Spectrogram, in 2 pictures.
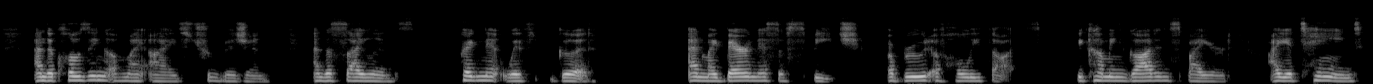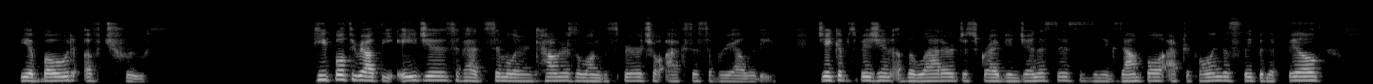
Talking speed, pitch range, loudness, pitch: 140 wpm, 155-180 Hz, -28 LUFS, 170 Hz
